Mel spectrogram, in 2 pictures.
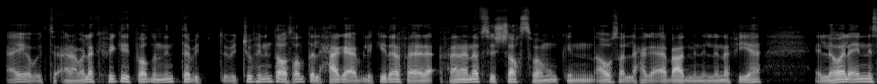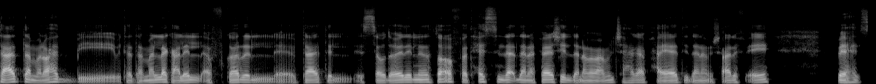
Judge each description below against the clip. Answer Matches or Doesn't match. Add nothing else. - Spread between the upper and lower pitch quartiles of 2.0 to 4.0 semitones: Matches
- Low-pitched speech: Matches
